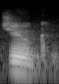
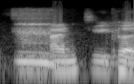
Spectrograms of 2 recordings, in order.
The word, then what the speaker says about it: Anjuke: I think it's something I like call it Juke just to make it easy. well, Anjuke is the correct way of pronouncing it.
